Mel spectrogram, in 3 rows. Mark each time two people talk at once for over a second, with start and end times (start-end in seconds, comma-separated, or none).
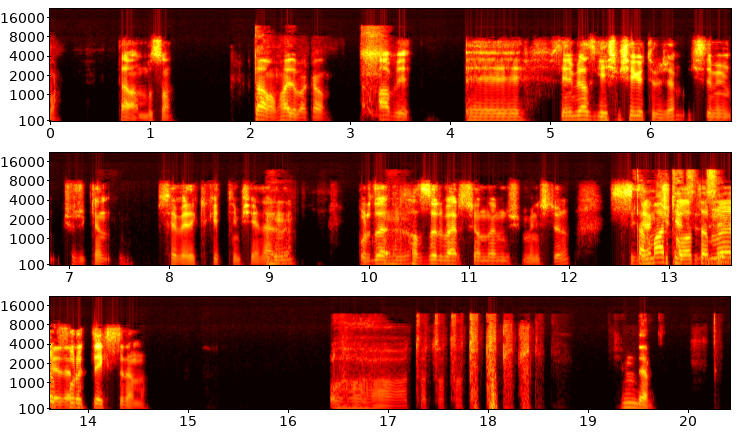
12.6-14.0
